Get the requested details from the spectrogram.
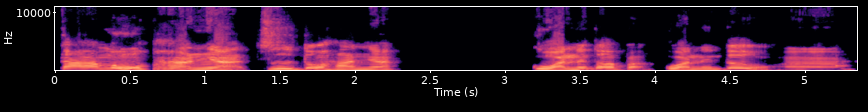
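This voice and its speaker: Slow, deliberate male Bible teacher. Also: on the high side, lively intonation, bright, forceful tone, dry recording. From Indonesia. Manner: explains word by word, asks and answers his own questions; slow and deliberate with many pauses. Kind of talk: teaching a Bible verse, mixing two languages.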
